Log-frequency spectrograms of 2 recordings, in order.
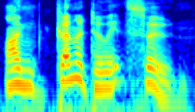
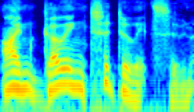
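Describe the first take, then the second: First: Going to is reduced to gonna. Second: Going to is pronounced fully as two words.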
